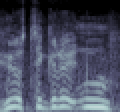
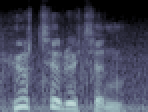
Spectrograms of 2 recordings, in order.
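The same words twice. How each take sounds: First: The G is said as a hard G. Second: The G is said softly, not hard. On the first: The speaker calls it wrong. "that hard G as I do" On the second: The speaker calls it right. "it's pronounced Hurtigruten"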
